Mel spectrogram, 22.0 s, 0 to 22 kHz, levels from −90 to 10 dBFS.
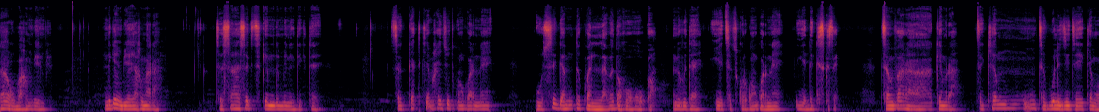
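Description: No technical faults occur at any point in the recording.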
